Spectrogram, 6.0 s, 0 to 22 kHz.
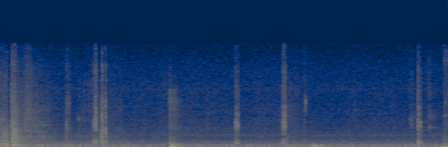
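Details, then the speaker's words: Canon 70-200 image-stabilized lens, after a drop made the stabilizer rattle, repaired by refitting its fallen-off limit switch: half-pressing the shutter, the stabilizer switches on with faint soft clicks and brief whirs, shutting off after about 2 seconds, no rattle; normal operation. "每次半按快门，防抖开启，声音正常。过了2秒钟以后，防抖会自动关闭，再没有出现杂音，问题解决。"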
